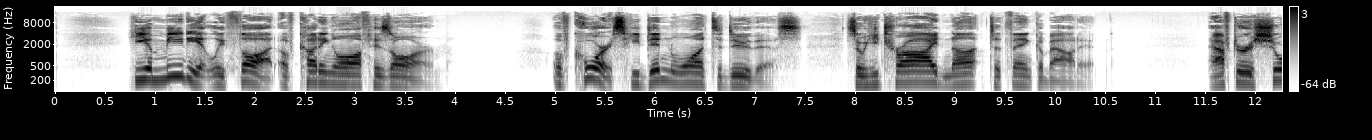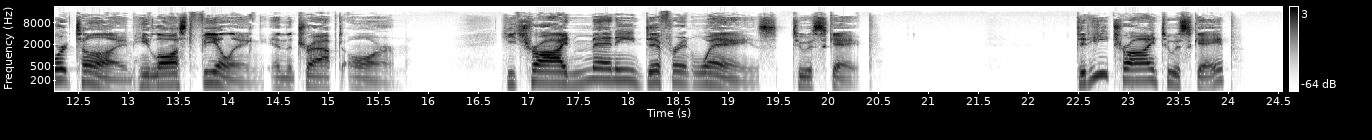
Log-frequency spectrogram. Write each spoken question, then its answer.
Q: Did he try to escape?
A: Yes, he tried many ways to escape.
